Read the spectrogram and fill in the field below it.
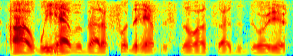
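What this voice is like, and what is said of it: Raspy voice. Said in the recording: “forgive my raspy voice”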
